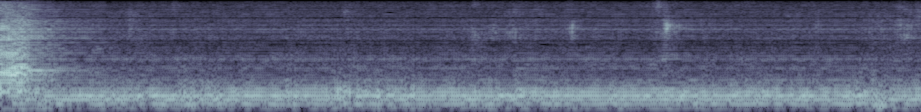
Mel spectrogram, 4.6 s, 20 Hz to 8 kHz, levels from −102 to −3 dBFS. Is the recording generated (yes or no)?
yes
